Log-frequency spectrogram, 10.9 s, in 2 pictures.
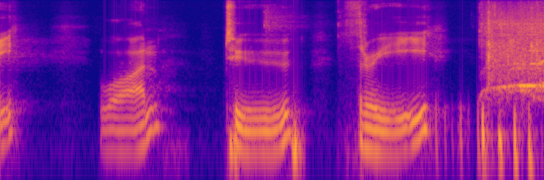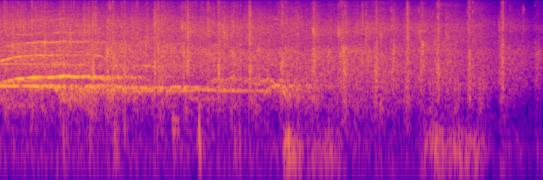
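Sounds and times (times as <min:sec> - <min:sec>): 
speech: 0:00.0 - 0:00.3, 0:01.0 - 0:06.0
loud applause: 0:04.8 - 0:10.8.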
